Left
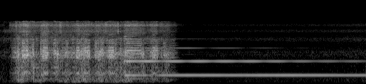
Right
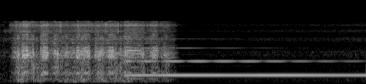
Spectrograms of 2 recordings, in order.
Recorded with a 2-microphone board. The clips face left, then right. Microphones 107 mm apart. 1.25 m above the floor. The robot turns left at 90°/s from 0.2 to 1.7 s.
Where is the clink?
30° left, 1.3 m; by 3.7 s 15° right, 1.3 m.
